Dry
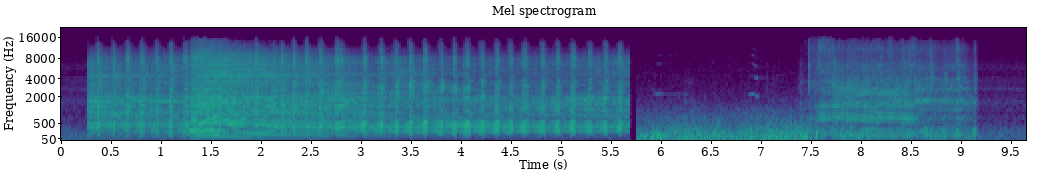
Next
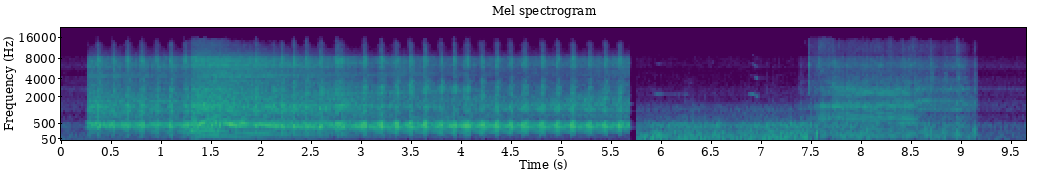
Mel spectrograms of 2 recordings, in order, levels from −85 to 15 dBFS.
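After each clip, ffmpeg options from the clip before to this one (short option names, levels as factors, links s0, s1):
-af "superequalizer=7b=3.55:10b=2:12b=1.58:15b=2:16b=0.631,volume=0.841"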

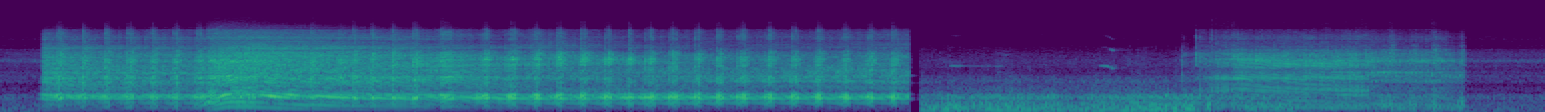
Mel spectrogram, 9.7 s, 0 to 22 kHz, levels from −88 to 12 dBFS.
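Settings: -af "lowpass=f=3300:t=q:w=2.9"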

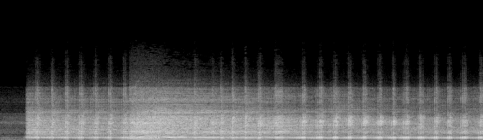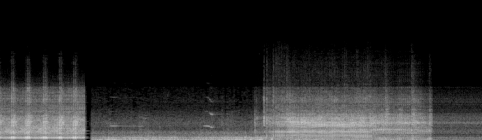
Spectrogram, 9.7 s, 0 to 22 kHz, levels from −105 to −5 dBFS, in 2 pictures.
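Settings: -af anull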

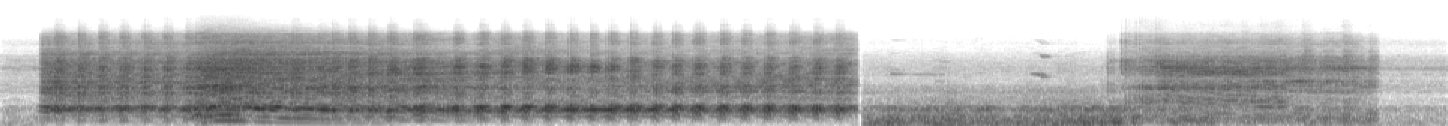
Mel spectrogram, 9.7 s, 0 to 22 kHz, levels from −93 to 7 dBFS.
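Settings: -af "aecho=1:1:22|36:0.596|0.531"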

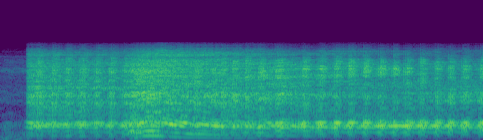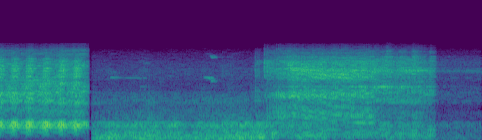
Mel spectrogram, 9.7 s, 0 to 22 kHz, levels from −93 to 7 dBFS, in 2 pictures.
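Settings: -af "aresample=11025,aresample=44100,volume=1.68"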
